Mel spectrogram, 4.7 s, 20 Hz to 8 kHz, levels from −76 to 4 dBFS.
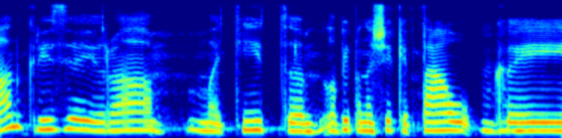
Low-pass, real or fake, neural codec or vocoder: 7.2 kHz; fake; autoencoder, 48 kHz, 128 numbers a frame, DAC-VAE, trained on Japanese speech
